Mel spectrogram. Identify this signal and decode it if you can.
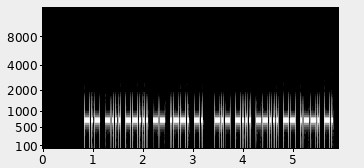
Morse code, heard as a keyed tone, about 34 wpm, 700 Hz. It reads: KB7MPN KB7MPN
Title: USA Call Signs Repeated 3x 35wpm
